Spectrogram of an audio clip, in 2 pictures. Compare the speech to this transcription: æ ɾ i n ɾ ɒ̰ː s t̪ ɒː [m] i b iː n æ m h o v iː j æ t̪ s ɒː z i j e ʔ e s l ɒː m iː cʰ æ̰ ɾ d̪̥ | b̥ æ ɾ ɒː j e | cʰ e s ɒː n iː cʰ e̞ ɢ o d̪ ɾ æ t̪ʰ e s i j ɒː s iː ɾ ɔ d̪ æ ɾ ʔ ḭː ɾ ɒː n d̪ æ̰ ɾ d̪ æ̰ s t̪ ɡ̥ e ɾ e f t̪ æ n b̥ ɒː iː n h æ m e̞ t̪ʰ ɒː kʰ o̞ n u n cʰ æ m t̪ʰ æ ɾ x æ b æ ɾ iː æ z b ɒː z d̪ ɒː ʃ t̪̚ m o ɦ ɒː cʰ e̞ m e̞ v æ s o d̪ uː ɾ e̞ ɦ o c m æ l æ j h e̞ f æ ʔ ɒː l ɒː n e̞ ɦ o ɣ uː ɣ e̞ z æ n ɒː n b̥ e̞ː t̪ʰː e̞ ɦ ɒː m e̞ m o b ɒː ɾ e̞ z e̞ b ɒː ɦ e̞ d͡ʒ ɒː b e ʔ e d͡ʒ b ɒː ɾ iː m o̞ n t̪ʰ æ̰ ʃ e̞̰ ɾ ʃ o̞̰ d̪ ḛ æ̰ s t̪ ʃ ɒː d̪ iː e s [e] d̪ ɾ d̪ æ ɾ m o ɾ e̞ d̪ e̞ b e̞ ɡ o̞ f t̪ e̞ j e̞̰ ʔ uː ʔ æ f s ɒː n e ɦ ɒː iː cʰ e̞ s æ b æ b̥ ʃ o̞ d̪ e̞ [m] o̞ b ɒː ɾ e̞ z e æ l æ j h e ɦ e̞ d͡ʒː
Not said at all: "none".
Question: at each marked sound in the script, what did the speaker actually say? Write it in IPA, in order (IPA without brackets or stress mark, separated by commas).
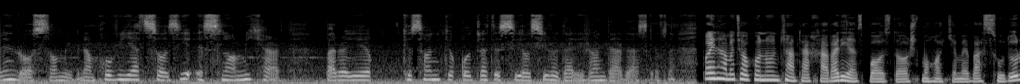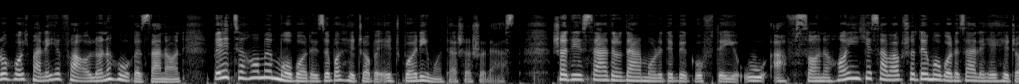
m, æ, m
